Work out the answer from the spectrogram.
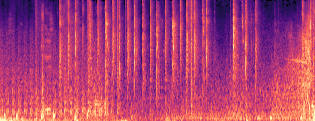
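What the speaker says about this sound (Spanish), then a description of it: "Hay una ametralladora." Rapid, rattling bursts of machine gun fire in the video game Hell Let Loose, repeating steadily throughout, dense and close, with a few brief pauses between volleys.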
